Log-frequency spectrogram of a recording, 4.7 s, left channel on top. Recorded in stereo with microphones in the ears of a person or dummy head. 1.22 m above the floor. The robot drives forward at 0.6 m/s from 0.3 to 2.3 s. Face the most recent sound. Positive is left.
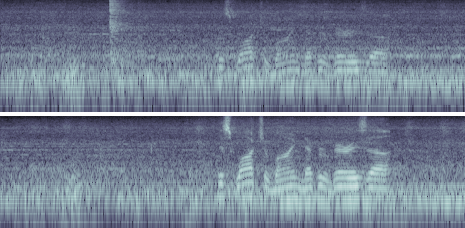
turn(degrees=-50)  # may be behind; listen again after turning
